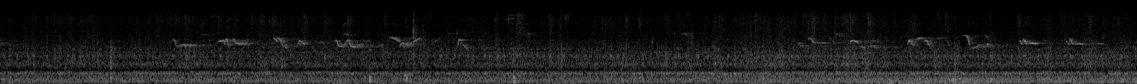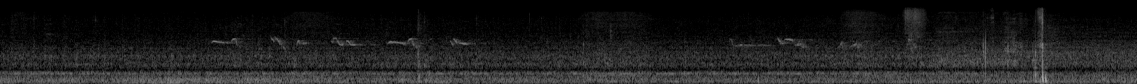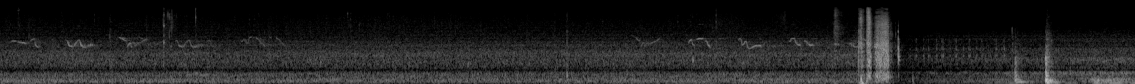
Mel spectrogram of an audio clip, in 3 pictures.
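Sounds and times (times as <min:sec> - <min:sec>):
rain hissing: 0:00.0 - 0:34.0
bird chirping: 0:01.6 - 0:05.6, 0:06.5 - 0:12.3, 0:13.4 - 0:17.0, 0:18.1 - 0:20.6, 0:22.7 - 0:25.9, 0:29.0 - 0:31.4
sharp click: 0:31.1 - 0:31.8.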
